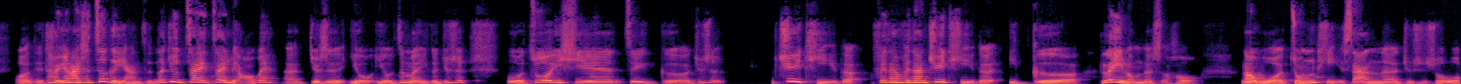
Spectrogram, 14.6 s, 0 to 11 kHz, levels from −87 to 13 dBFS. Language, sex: Chinese, male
